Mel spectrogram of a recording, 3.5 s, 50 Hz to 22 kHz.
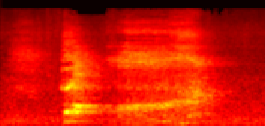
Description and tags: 20061013.good.mornig.papa
WARNING: Disgusting sound. An old man in my neighbourhood clearing his throat. / mi vecino viejo gargajeando.
phlegm, oldman, revolting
